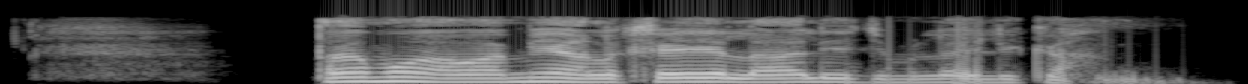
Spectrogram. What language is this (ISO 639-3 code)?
ush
